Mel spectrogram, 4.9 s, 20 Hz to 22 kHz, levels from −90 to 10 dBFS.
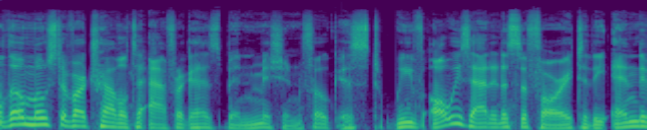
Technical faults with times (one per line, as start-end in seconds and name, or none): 1.49-2.55 sudden gain jump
